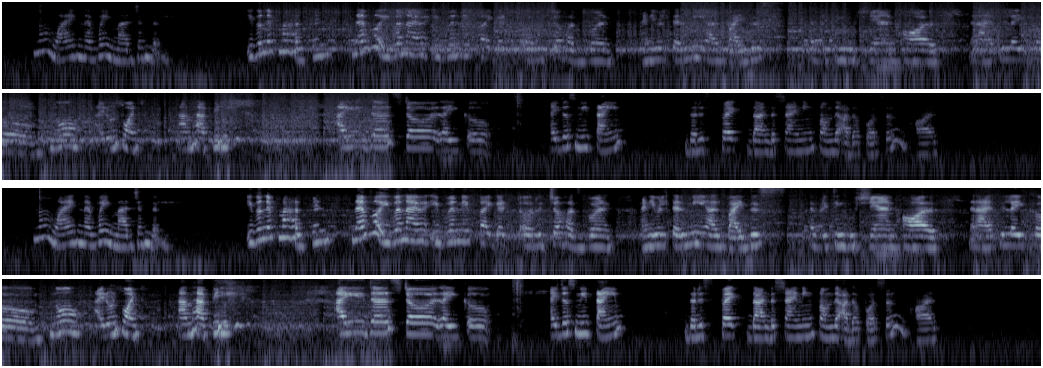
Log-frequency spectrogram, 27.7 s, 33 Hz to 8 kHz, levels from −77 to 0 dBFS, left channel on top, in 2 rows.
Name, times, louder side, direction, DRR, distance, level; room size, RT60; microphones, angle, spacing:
voice 1, 0.4-2.2 3.3-4.4 4.7-8.1 8.5-10.3 10.8-12.5 12.9-15.8 16.2-17.2 17.9-20.4 20.7-20.8 21.2-22.1 23.0-26.3, right 8 dB, 90° right, 0.4 m, -34 dB
sound 1, 3.4-19.4, left 5 dB, 45° left, 0.7 m, -46 dB
2.7 x 2.0 x 2.3 m
head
